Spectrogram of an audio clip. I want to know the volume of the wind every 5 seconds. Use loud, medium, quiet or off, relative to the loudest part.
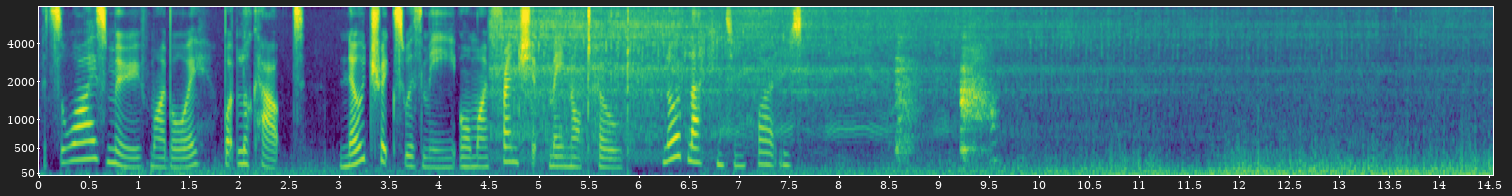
quiet, medium, loud.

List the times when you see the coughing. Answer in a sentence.
The coughing can be heard from 8.5 to 9.6 s.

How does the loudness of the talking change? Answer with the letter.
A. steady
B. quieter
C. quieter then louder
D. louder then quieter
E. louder
A.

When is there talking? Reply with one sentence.
The talking can be heard from 0.1 to 7.7 s.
